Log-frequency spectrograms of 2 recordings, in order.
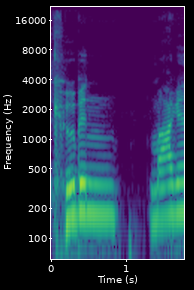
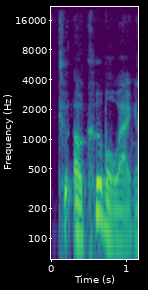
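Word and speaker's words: Kübelwagen: Kubenwagen or something like that. Kubelwagen. That's what it is right there.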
